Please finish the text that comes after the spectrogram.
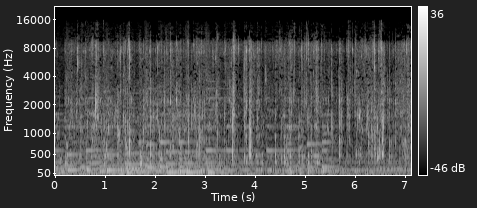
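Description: A spoon stirs two tablespoons of salt into half a liter of water to dissolve it for a liquid soap base, a sloshing, swirling liquid sound with small clinks and trickles for several seconds.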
